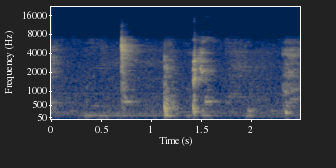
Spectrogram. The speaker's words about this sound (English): Sorry for coughing.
